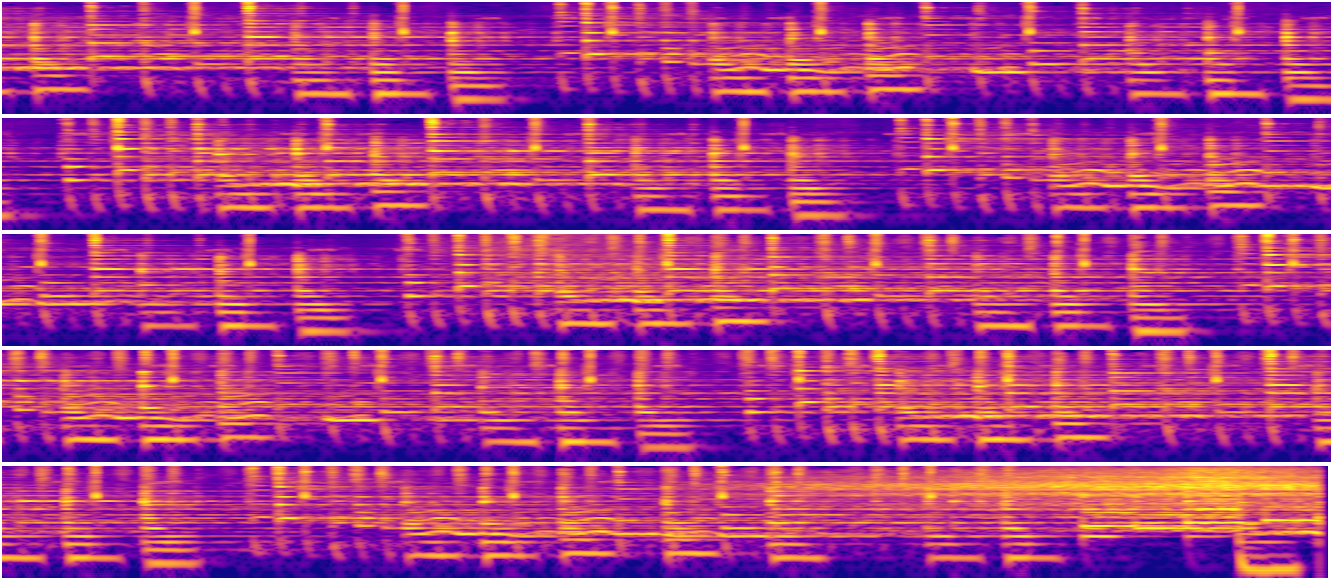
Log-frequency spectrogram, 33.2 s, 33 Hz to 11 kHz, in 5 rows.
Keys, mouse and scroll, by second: 3.0-3.8 scroll down 6, 3.8 scroll up 3, 5.3-7.3 drag, 7.3-8.6 middle drag, 8.6 Tab, 9.1-11.5 middle drag, 11.5 s, 14.7 Tab, 15.2-16.2 middle drag, 16.2 Tab, 17.0 s, 18.7 Tab, 19.3-22.9 middle drag, 22.9 click, 23.2-25.1 middle drag, 25.1 click, 25.7 scroll up 2, 26.5 s, 28.6 middle click, 29.5 drag, 29.9 scroll down 3, 30.2-32.8 middle drag, 32.8 shift+a.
